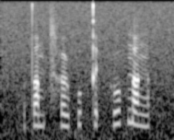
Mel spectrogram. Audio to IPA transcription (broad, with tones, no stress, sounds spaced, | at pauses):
t̪ ɐ˧ m t͡sʰ ɵ˧ ɥ kʷ ɐ˥ k̚ t̪ ɪ˨ k̚ h uː˥ k̚ n̪ ɐ˧ ŋ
